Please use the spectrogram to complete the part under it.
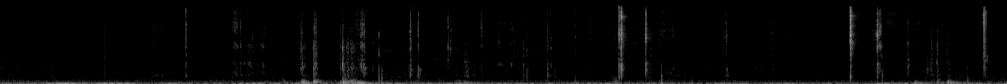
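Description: Scissors cut paper for a junk journal pocket, a close series of sharp, crisp snips and clicks scattered irregularly across a quiet room, with some faint paper rustling between cuts.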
